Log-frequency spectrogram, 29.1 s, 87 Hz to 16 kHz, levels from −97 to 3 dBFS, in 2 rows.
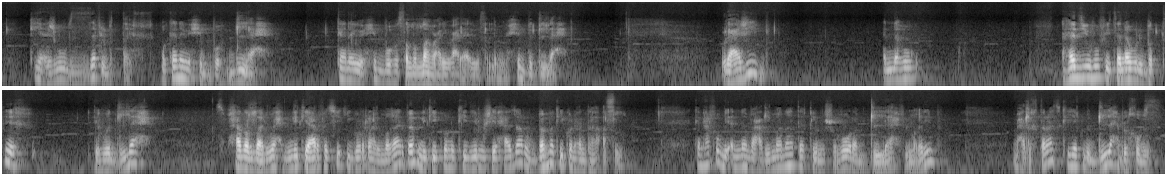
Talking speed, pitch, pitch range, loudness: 120 wpm, 125 Hz, 110-140 Hz, -26 LUFS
